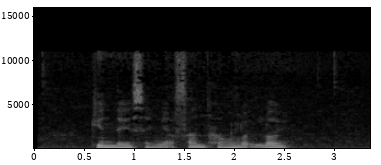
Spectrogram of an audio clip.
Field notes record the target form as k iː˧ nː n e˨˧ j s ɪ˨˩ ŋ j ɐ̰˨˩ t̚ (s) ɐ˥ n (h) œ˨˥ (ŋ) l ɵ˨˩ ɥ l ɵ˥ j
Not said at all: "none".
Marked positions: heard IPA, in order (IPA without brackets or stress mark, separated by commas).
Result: f, h, ŋ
